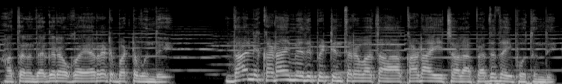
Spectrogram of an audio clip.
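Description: Casting: grasping storybook village chief, a man acting, agreeable schemer, highish male voice, music bed. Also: animated, fairly quick, lightly acted. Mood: conspiratorial. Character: greedy village headman, scheming accomplice.

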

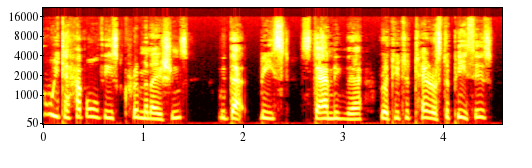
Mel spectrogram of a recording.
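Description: A man's voice: high voice, a little fast, darkish tone, dry recording, clean studio sound, voice pushed up, lightly acted. A man reading a story aloud, voicing an indignant lady who wails in fright. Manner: wailing, indignant. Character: indignant, wailing society lady.

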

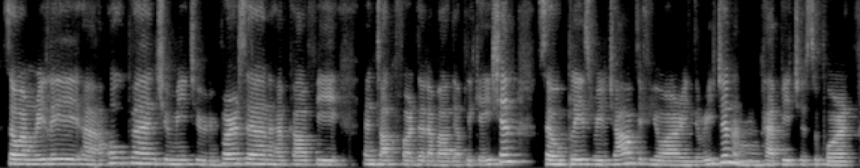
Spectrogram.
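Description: A woman's voice: medium pitch, steady tone, unhurried. Young woman from argentina raised in brazil, encouraging webinar talk, roomy echo, laptop call. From Argentina, grew up in Brazil. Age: young adult. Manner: warm, encouraging, with fillers. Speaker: recent alumna speaker. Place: small office indoors. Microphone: laptop on video call. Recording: echoey room on a video call.

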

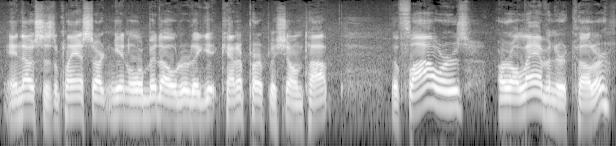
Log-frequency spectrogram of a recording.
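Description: An older man talks casually outside in a garden among pine trees, holding the camera close as he speaks. His delivery is folksy and meandering, with little jokes and occasional stumbles over his words. His pitch sits in an ordinary middle range for a man. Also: fast talker, a little mellow. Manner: rambling, folksy, chatty with small jokes and stumbles. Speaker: foraging channel host. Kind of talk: casual outdoor foraging vlog. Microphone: handheld camera mic held close.

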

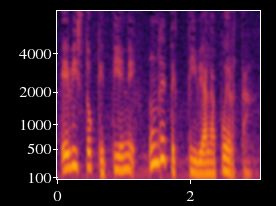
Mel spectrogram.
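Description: An actress in a radio drama playing a prying head nurse who is polite, formal and probing. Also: female voice, fairly low pitch, very animated, a little slow, lo-fi sound. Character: smooth-talking, prying female head nurse. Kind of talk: radionovela acting.

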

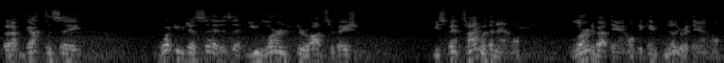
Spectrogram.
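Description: Male host, medium pitch, joking casual tone, recorded with clear room noise behind him. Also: brisk. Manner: teasing, joking. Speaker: host of the chat. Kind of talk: casual teasing chat. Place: living room.

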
